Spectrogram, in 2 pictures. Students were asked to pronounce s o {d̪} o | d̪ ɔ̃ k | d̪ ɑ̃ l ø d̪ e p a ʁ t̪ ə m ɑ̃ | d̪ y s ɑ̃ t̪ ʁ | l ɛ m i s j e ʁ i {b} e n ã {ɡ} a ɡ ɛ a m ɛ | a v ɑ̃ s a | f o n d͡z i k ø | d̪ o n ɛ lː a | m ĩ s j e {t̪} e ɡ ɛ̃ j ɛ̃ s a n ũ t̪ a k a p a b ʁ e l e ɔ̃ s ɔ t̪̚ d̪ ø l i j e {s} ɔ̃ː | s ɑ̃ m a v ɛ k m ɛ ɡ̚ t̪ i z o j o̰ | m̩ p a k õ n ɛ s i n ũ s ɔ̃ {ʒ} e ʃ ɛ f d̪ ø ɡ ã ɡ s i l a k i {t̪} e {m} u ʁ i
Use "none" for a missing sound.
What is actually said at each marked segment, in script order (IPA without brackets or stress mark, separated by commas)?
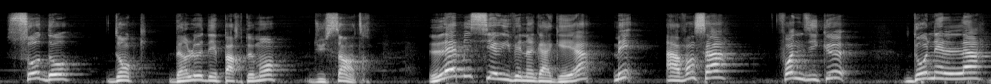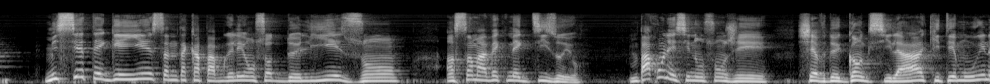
d̪, v, ɡ, t̪, z, ʒ, t̪, m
